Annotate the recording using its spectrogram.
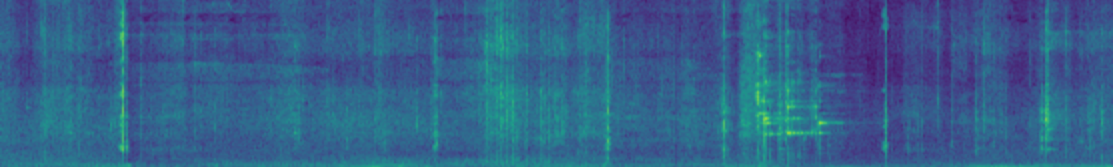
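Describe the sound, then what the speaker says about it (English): Litter is picked up outdoors among brambles, with scattered sharp clinks and knocks of glass bottles over a rustling, windy background. "Just picking up litter like this, just the sound of picking it up"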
